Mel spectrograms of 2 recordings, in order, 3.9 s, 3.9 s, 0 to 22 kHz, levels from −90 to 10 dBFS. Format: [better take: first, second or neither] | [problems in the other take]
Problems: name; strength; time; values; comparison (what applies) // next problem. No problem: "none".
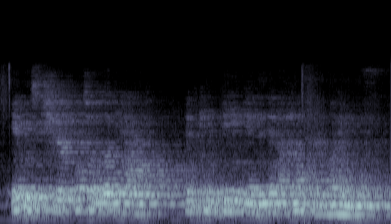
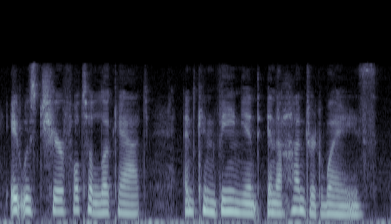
second | noise reduction (neural separator model SepFormer DNS4)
